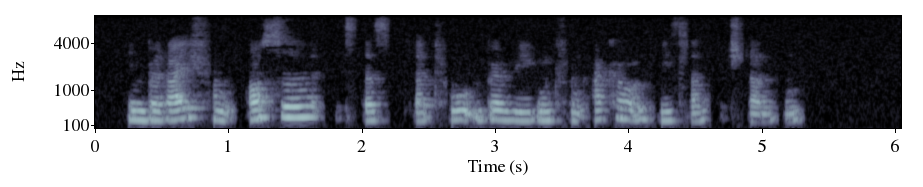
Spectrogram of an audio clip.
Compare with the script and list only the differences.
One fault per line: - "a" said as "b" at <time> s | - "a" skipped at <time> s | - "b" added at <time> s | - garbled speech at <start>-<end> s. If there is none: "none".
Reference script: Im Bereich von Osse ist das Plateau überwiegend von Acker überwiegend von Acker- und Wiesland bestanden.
- "überwiegend von Acker" skipped at 4.0 s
